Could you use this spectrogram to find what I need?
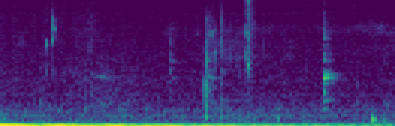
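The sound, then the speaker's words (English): Someone quietly sips a Starbucks coffee drink, a few short wet slurping and swallowing noises spaced across a few seconds with no talking. “Sips Starbucks.”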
